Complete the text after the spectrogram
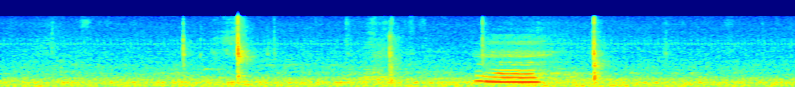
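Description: Cards slap softly onto a table.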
